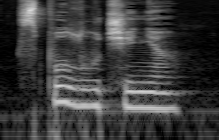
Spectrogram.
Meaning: 1. communication 2. connection 3. combination
- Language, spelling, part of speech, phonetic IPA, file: Ukrainian, сполучення, noun, [spoˈɫut͡ʃenʲːɐ], Uk-сполучення.ogg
